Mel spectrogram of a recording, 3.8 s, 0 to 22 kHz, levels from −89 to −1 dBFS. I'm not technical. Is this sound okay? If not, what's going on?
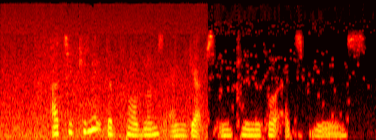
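No. From about 2.07 seconds to the end, overdone noise removal sets in: a cleanup tool pushes too hard, so the background drops and breaks up into twinkly specks. A plain dropout would give clean silence without that sparkle.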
